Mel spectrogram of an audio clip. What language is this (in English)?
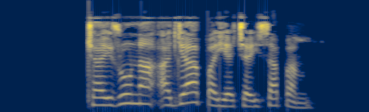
Yanahuanca Pasco Quechua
